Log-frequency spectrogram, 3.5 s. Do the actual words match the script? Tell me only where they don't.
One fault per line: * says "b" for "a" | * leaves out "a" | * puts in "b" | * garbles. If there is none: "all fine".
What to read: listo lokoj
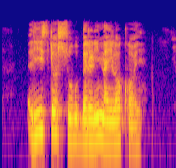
* puts in "sub berlinaj"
